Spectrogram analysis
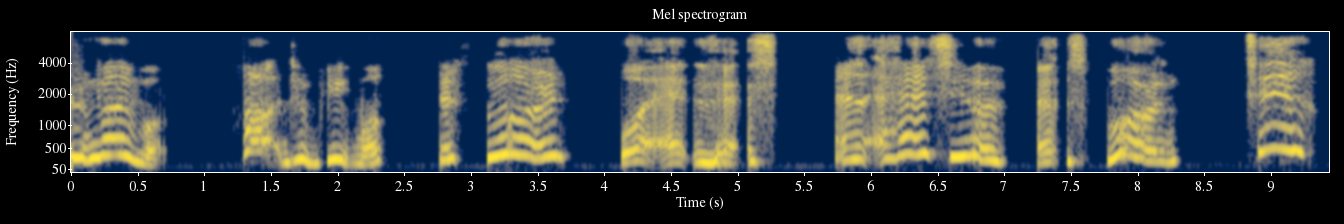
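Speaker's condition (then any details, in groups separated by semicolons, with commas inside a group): Cerebral palsy; hard to understand, speaking tires muscles, high effort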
